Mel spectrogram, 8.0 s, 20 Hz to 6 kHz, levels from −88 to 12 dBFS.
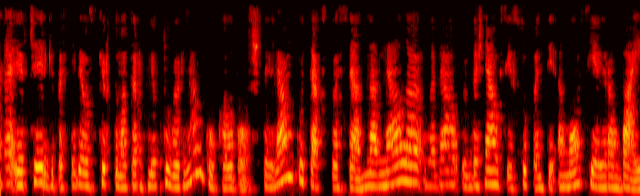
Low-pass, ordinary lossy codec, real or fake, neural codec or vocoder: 5.4 kHz; MP3, 24 kbps; real; none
